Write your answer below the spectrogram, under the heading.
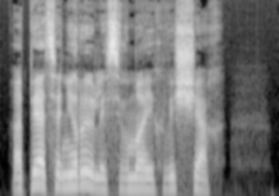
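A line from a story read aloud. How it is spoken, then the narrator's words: Deep bass voice. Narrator (Russian): пробасила она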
